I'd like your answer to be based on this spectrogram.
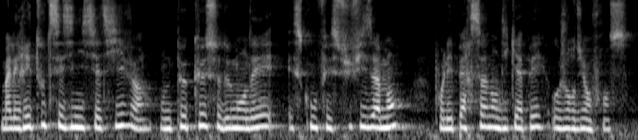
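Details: Adult woman speaking French; normal speech.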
